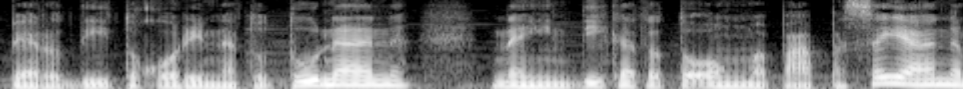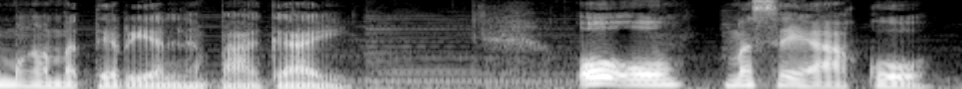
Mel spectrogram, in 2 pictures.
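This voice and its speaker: Low-voiced Filipino man narrating a letter. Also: big pitch swings, moderate pace. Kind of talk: first-person dramatic radio narration. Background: soft guitar music.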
